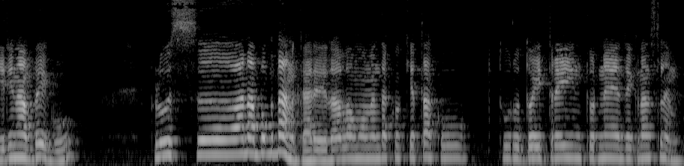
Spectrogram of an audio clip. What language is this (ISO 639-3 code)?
ron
